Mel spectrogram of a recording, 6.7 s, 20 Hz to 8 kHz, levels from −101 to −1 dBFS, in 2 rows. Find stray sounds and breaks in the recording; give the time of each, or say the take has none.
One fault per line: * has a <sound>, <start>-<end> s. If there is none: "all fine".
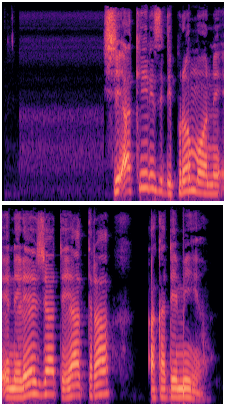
all fine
